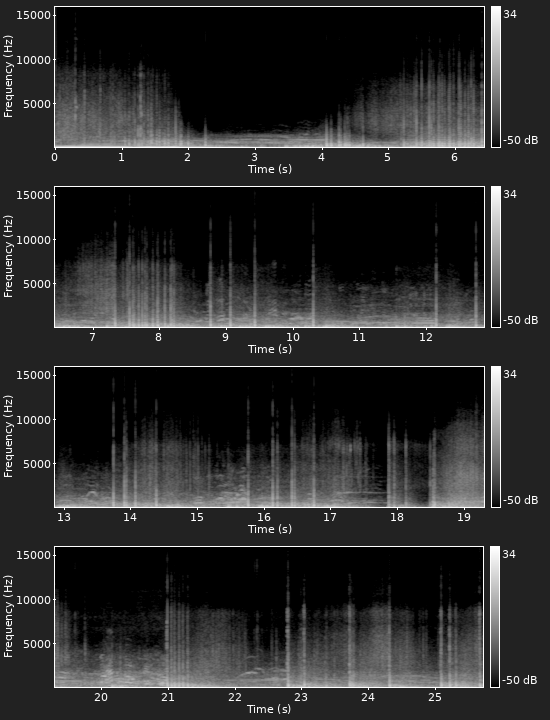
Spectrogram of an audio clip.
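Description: Rockets whistle as they shoot upward.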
